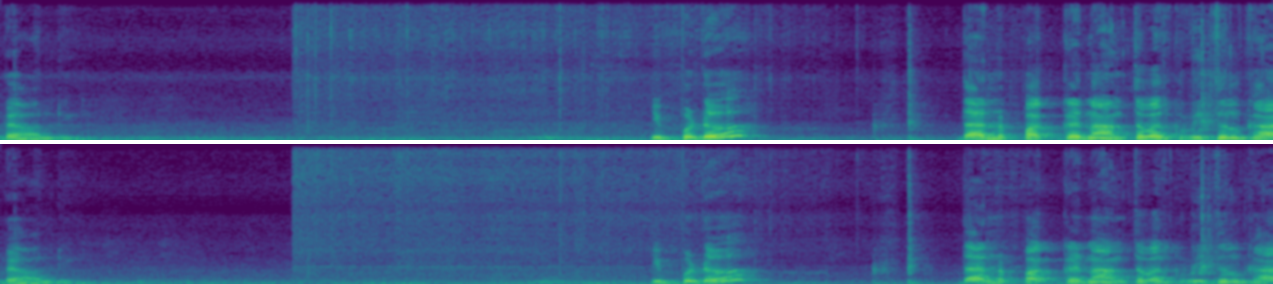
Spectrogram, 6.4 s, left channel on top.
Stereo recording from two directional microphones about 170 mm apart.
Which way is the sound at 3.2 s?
30° left (ahead or behind).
